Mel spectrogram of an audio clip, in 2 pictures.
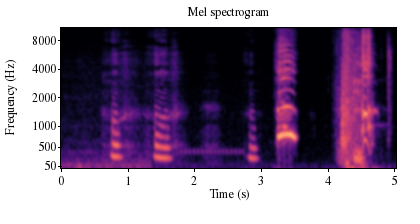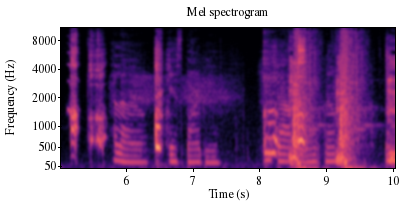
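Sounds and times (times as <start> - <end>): woman saying uh: 5.7 - 7.4, 8.1 - 9.3.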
